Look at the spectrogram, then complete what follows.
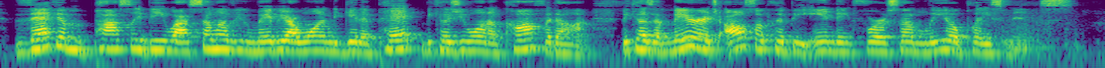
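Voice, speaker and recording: Fairly even in intonation, a woman at medium pitch speaks at a moderate pace amid audible room echo. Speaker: tarot reader. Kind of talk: tarot reading monologue. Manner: casual, halting with self-corrections.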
